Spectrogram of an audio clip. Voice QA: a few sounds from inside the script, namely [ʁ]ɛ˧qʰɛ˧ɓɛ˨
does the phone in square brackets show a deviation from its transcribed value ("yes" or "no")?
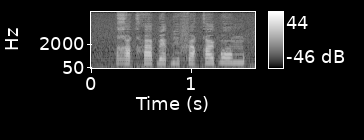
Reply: no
